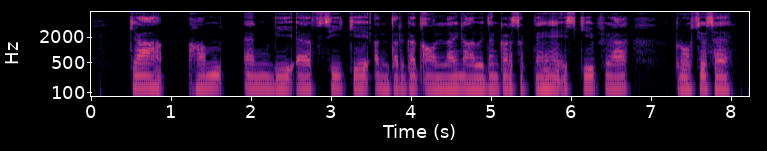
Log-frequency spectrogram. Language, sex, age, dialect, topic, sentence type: Hindi, male, 18-24, Garhwali, banking, question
